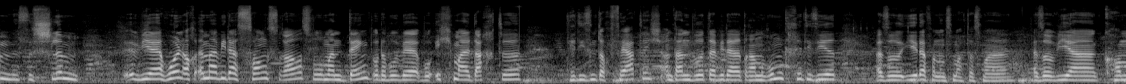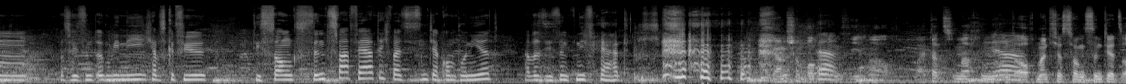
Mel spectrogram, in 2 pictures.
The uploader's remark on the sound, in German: Auf dem Torstraßen Festival interviewt.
